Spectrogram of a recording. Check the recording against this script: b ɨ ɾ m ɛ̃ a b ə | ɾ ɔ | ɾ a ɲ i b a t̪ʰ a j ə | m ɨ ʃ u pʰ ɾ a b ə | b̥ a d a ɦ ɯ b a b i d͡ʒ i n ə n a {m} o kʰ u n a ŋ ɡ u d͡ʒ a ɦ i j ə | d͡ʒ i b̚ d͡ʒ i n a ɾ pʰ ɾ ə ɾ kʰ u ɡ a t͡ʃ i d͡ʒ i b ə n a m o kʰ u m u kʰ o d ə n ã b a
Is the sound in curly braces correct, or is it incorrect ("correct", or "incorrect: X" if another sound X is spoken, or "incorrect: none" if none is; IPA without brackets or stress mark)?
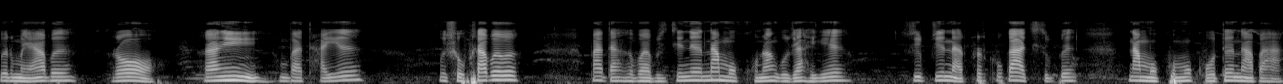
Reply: correct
